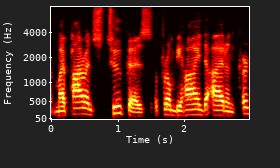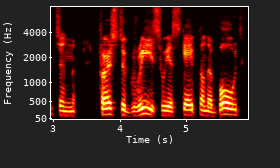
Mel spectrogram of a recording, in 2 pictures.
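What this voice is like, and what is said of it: Foreign accent, Eastern European immigrant. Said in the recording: “as you can tell by my accent, I emigrated here”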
